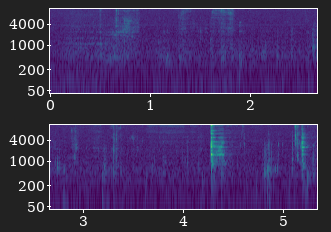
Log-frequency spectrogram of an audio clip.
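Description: Close-miked, faint chewing of a mouthful of pasta, then a metal fork clicking and scraping against the plate twice, about four and five seconds in; the fork sounds are the loudest part.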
